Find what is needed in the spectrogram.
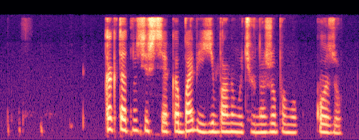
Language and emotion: Russian, neutral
